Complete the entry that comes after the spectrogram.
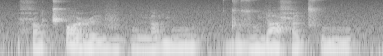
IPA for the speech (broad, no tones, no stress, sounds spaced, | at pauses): ħ o t͡ʃʼ ɔ ɭ ɨ v ɨ p o ŋ a m u | d o z u j a ħ ɨ t͡sʼ u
